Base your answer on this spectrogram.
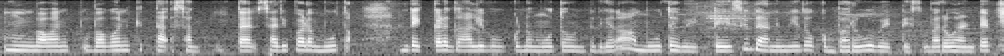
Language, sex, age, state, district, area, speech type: Telugu, female, 18-30, Telangana, Hyderabad, urban, spontaneous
